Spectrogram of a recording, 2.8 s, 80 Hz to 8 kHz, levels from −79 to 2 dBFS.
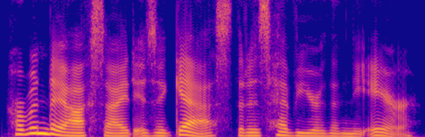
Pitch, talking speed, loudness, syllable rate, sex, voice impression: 185 Hz, 230 wpm, -17 LUFS, 5.4 syllables/s, female, feminine, adult-like, slightly fluent, sincere, slightly friendly, slightly lively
